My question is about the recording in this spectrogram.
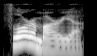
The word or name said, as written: floramaria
